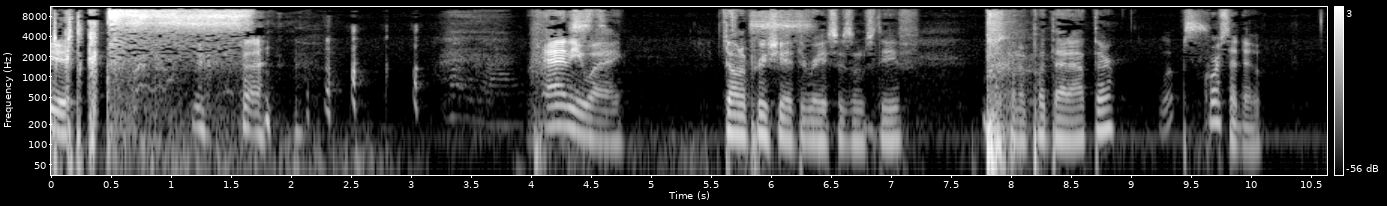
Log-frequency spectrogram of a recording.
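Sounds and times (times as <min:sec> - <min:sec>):
speech: 0:00.0 - 0:00.3, 0:01.2 - 0:01.9, 0:04.1 - 0:04.8, 0:05.6 - 0:07.3, 0:08.0 - 0:10.2
person imitating a spray-paint hiss with the voice: 0:00.0 - 0:01.9, 0:05.8 - 0:06.4
person laughing in short rhythmic bursts: 0:00.0 - 0:03.2.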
